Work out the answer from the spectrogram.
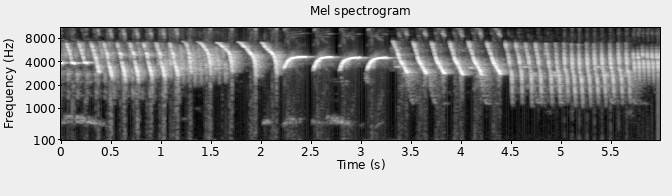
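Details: Canary singing a lure song in the continuous rolling ngerol style with cuit cuit chirps, meant as a tutor to get very young canaries singing quickly: fast high rattling trills, then a series of rising whistled slurs, then a rapid buzzy roll.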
